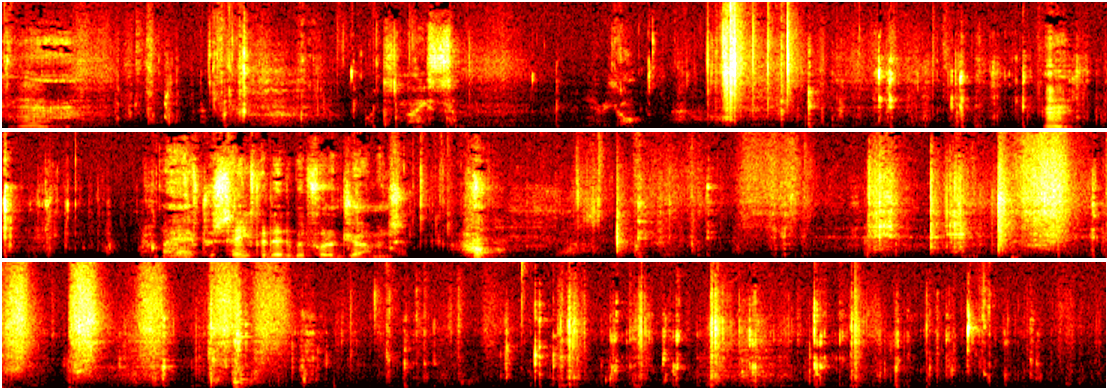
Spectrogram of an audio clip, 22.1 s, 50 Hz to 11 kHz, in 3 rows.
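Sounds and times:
chewing crusty bread: 0.6 - 2.6, 4.2 - 8.8, 10.0 - 10.4, 15.8 - 22.0.

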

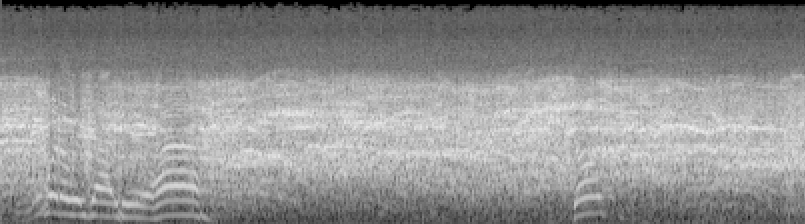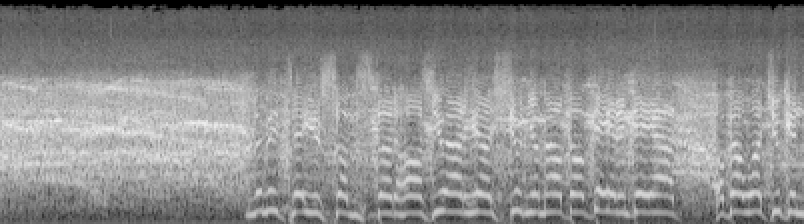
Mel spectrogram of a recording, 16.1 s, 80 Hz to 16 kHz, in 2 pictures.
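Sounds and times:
crowd cheering and shouting: 0.0 - 16.0.

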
